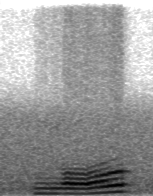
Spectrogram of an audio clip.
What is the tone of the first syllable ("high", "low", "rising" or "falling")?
rising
